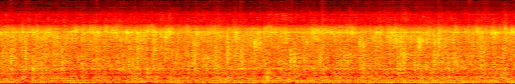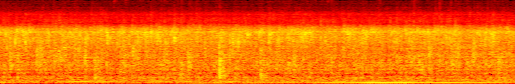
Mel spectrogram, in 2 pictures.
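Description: Steady sizzling and fine crackling of chillies, shallots, garlic and tomato frying in hot oil in a pan. A low rumble joins in during the last few seconds.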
